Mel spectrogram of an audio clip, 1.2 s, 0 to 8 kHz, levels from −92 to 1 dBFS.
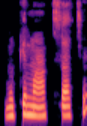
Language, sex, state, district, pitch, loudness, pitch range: Bengali, female, West Bengal, Dakshin Dinajpur, 175 Hz, -19 LUFS, 170-195 Hz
